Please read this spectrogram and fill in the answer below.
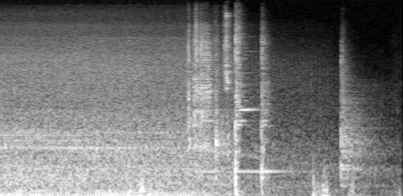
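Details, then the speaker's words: Evergreen ECM condenser fan motor just installed; the homeowner had reported the old motor not turning, then turning very slowly. A steady airy whoosh with low hum, a few light clicks as it settles; it takes a second to start, then runs normally, expelling hot air. "I'm fired up look at that it takes a second to start up but uh after that it's working just fine now it's expelling the hot air"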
